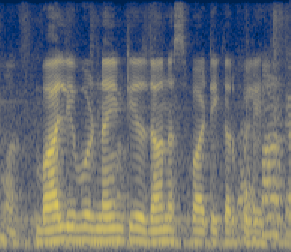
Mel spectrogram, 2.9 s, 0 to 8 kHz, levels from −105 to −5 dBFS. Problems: background sounds at intervals, continuous background conversations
